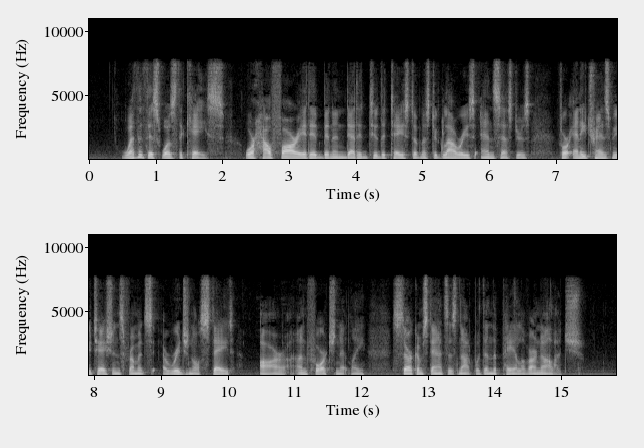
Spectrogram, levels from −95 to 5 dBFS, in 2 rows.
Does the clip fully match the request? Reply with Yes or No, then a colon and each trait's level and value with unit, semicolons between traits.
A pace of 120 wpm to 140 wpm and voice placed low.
Yes: slow, 135 wpm; very low, 95 Hz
